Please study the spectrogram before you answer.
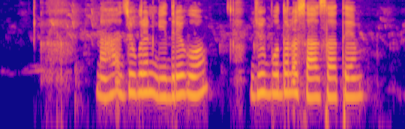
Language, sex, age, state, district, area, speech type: Santali, female, 18-30, West Bengal, Purulia, rural, spontaneous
